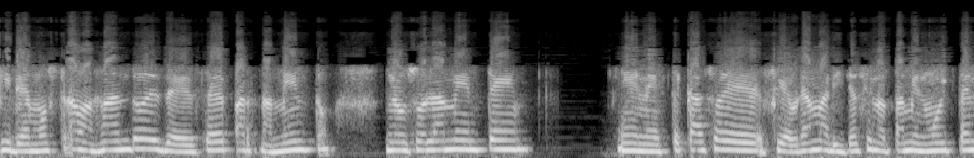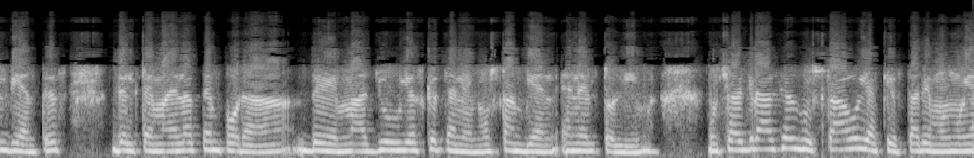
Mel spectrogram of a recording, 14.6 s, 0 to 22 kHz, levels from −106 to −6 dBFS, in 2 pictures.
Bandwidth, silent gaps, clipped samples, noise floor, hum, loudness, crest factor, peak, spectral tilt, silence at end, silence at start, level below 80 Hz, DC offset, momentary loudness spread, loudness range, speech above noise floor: 9.2 kHz; none; under 0.1%; -57 dBFS; none; -22 LUFS; 8 dB; -12 dBFS; -6.5 dB/octave; 0 s; 0 s; -52 dBFS; under 0.1%; 4 LU; 2 LU; 35 dB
